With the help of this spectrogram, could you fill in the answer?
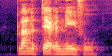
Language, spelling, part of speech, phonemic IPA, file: Dutch, planetaire nevel, noun, /plaː.neːˌtɛː.rə ˈneː.vəl/, Nl-planetaire nevel.ogg
- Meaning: planetary nebula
